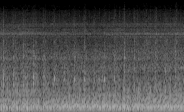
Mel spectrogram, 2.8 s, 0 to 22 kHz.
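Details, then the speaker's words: 1955 Ford F-100, original drivetrain, engine idling with hood open: quick, even ticking about three per second over a steady idle, the puff of a leak at one exhaust manifold; otherwise a good-running engine. "this truck does have is a little bit of an exhaust leak out of one of the exhaust manifolds you pop the hood and let you hear the engine"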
